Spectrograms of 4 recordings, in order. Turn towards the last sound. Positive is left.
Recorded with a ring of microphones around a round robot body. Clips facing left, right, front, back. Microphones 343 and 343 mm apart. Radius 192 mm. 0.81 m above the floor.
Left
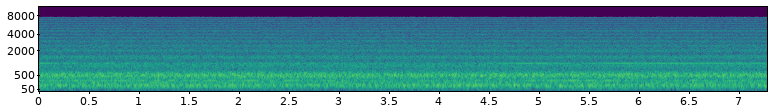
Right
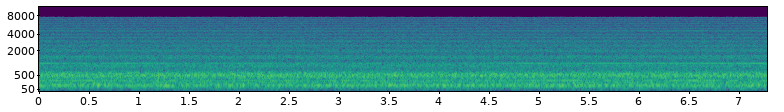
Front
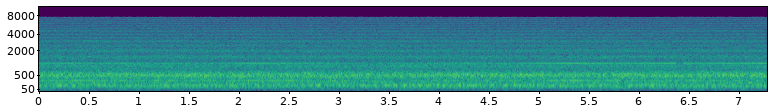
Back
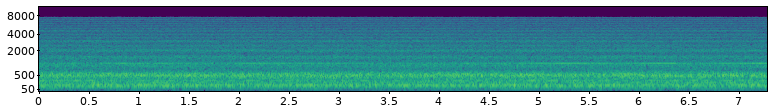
No sound to turn to.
